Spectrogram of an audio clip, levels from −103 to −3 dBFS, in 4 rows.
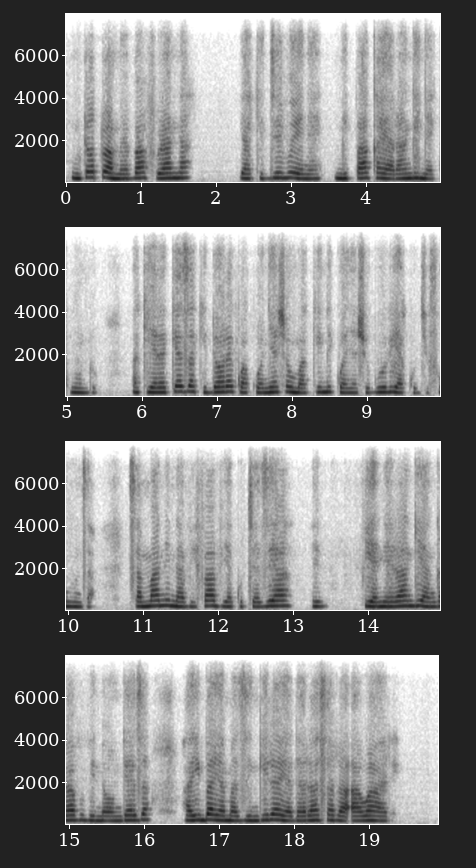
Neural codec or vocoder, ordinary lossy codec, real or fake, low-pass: codec, 16 kHz in and 24 kHz out, 1 kbps, XY-Tokenizer; Opus, 24 kbps; fake; 7.2 kHz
